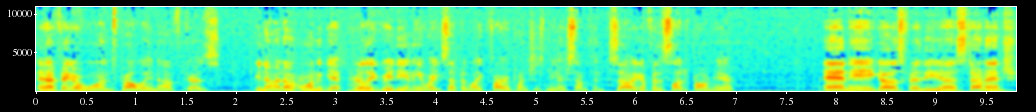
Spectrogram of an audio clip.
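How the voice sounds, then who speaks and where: Music plays in the background as a man talks very fast. His voice is fairly low, with lively intonation. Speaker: gaming commentator. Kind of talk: game commentary voice-over. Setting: laptop recording.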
